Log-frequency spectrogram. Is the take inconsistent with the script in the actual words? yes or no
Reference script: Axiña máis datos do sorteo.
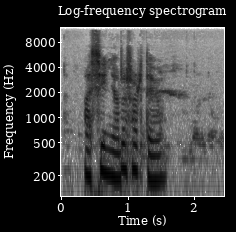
yes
